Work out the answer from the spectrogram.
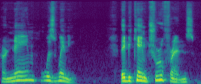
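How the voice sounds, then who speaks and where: Slow, deliberate man reading a picture book. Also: a little high, animated, a little mellow. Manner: deliberate, dramatic emphasis on key words. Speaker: storybook reader. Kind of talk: expressive children's picture book read-aloud.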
